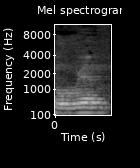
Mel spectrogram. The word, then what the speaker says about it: Nord: 9세기 이후 지금의 스웨덴, 노르웨이, 덴마크 이쪽을 북쪽을 불어로 보죠. 불어나 라틴어 계통으로 노르를 NORD라고 하죠. 우리는 영어로 노르스라고 그러죠. 노르스가 북쪽이죠. 그죠? 노르, NORD D 이런 건 발음을 안 하거든요.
